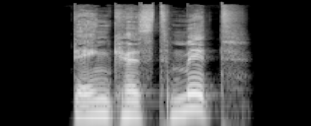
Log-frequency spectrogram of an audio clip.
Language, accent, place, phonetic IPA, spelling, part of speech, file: German, Germany, Berlin, [ˌdɛŋkəst ˈmɪt], denkest mit, verb, De-denkest mit.ogg
- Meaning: second-person singular subjunctive I of mitdenken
